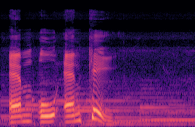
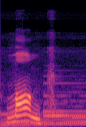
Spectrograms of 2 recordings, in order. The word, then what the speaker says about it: monk: M-O-N-K. People often wrongly pronounce this word as monk, which is wrong. The correct pronunciation of this word is monk.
